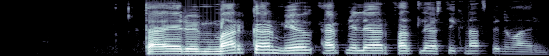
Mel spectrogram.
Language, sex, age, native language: Icelandic, male, 20-29, Icelandic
